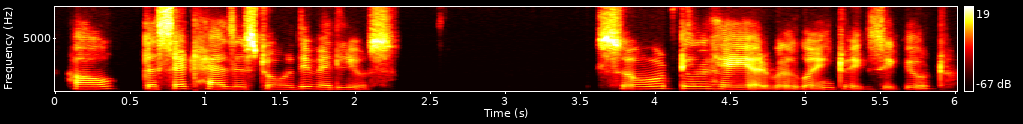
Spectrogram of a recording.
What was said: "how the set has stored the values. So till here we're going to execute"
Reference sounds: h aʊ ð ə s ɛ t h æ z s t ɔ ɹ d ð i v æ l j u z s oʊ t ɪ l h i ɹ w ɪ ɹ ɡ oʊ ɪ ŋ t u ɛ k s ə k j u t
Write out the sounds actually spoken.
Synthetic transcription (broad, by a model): h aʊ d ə s ɛ t h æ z s t ɔ ɹ d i v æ l j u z s oʊ t ɪ l h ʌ ɹ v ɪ l ɡ oʊ ɪ ŋ t u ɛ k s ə k j u t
